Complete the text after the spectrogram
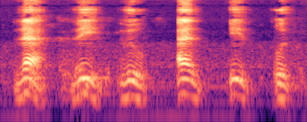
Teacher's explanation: huruf dia ni jahar. Tak ada angin. Dia rahawah. Suara lepas.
